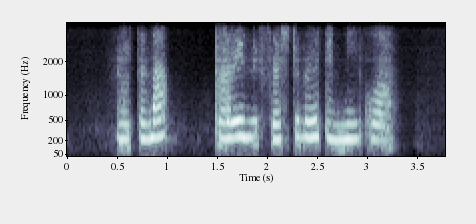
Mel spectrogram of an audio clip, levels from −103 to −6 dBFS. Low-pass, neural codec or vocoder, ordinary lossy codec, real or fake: 3.6 kHz; codec, 44.1 kHz, 0.9 kbps, DAC; Opus, 64 kbps; fake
